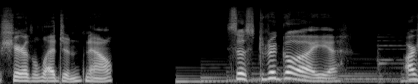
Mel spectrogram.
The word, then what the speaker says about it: Strigoi: And that is the Strigoi. The what? The Strigoi. The Strigoi? The Strigoi. So it's spelled Strigoi.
